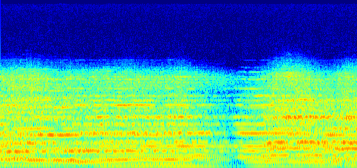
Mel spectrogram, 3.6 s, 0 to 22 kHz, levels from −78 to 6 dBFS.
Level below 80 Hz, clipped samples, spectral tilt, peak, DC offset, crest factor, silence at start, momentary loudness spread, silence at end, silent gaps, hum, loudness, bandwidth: -34 dBFS; under 0.1%; -6.5 dB/octave; -2 dBFS; under 0.1%; 12 dB; 0 s; 7 LU; 0 s; none; none; -14 LUFS; over 20 kHz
